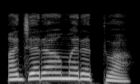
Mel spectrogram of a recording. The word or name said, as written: ಅಜರಾಮರತ್ವ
